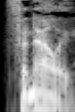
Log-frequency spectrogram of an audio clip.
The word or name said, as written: finale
